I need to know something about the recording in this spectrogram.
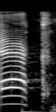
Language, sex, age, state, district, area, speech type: Bengali, female, 18-30, West Bengal, Paschim Medinipur, urban, read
